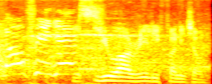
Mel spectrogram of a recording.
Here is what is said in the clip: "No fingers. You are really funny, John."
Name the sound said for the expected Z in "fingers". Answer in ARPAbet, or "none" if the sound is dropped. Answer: none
